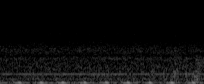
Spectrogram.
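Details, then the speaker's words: 1936 Grunow Teledial 1297 radio: a soft regular low thump four to five times a second over quiet hiss, the set motorboating; it persists after a recent capacitor replacement, and a bad tube is suspected. "I can hear a pulsation coming through it"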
